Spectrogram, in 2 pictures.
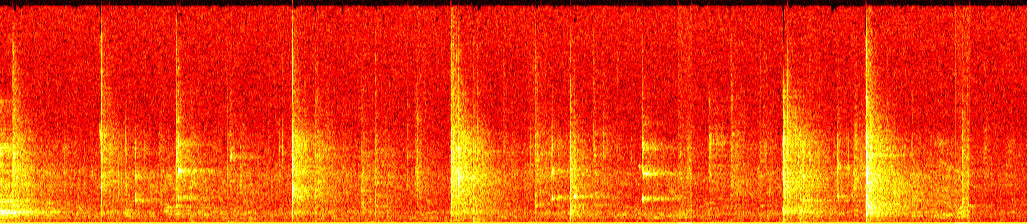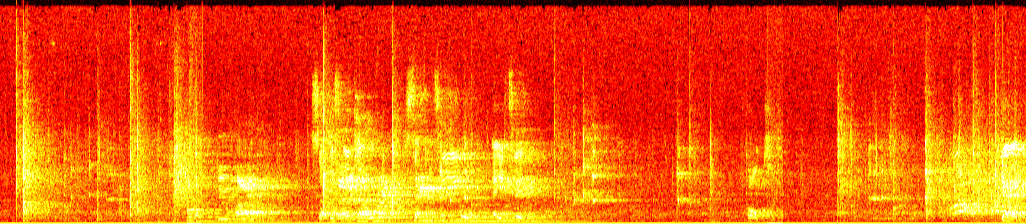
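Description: Badminton rackets striking a shuttlecock in rallies: sharp, single hits spaced irregularly about a second or more apart. Crowd voices shout and cheer for a few seconds just past the middle.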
